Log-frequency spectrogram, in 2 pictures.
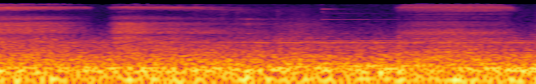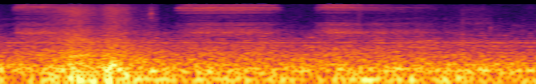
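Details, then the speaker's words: Stethoscope on the bare anterior chest of a seated adult taking deeper-than-normal breaths through the mouth: soft, even airflow noise; good air entry to the bases, equal bilaterally, no adventitious sounds; normal breath sounds. "i noted good air entry to bases equal bilaterally no adventitious sounds heard throughout anterior forex"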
